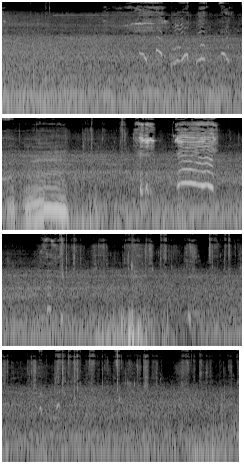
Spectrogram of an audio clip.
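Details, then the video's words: Stressed puppy separated from its worried mother at a garden; a few drawn-out wavering whimpers and yelps in the middle seconds, then quieter, with low rumbling background noise. "Poor puppy and her mother"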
